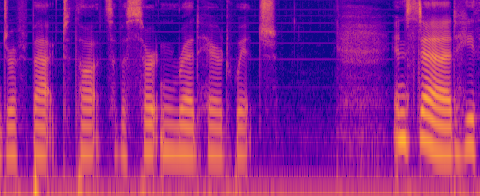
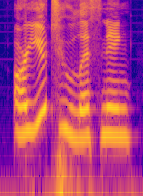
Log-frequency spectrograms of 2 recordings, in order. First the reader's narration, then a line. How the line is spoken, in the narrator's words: barked Higgins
